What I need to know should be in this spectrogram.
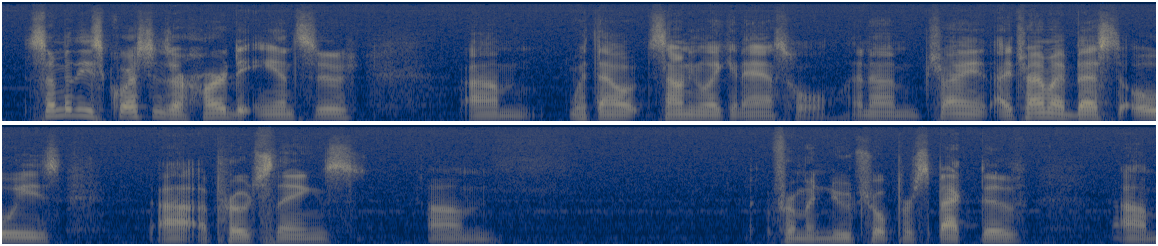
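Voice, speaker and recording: Low raspy-voiced man chatting. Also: normal speed. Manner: loose, rambling delivery. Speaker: podcast host. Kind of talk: casual podcast chat answering listener questions. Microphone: headset.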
